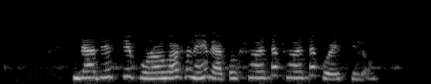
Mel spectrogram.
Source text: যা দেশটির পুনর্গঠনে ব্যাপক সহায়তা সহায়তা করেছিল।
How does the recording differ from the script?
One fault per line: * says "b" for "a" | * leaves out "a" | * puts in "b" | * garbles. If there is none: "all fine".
all fine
